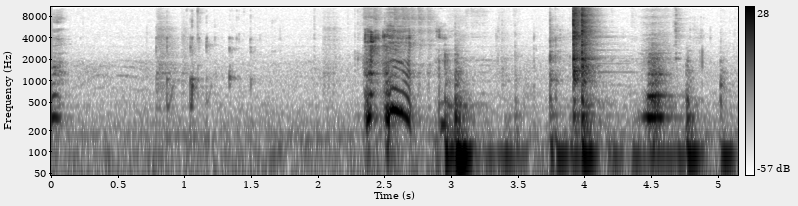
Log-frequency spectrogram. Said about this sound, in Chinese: 等一下，我我头头咙有点干，吹空调吹到喉咙干。等一下，我喝个水。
